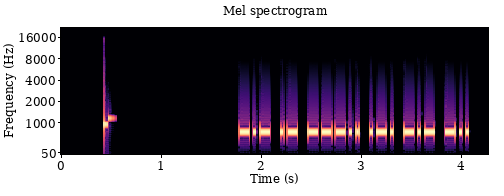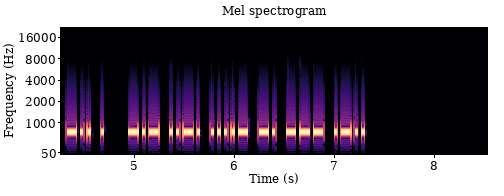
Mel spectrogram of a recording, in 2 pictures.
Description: Morse code, heard as a keyed tone, about 36 wpm, 700 Hz. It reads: KA8RKD DE KF4NOL
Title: USA Callsign DE Callsign - 6 Characters - 35wpm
